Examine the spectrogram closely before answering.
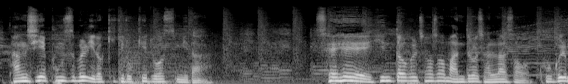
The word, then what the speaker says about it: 歲: 이 글자의 발음은 새, 뜻은 해, 세월, 나이, 부수는 그칠 지, 총 13획입니다.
